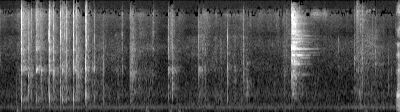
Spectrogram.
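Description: A metal spoon tapping and scraping in a stainless steel bowl as Greek yogurt is scooped in. There is a run of quick clicks in the first two seconds, then scattered taps, and one louder ringing clink about six seconds in.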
